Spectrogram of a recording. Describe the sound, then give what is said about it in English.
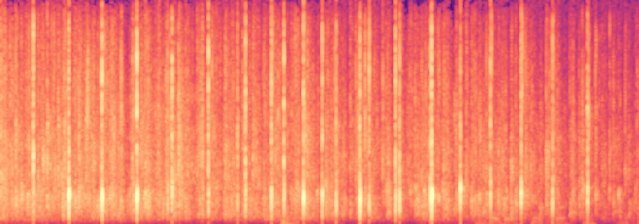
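An audience at an Evangelical Free Church of America ordination service applauds steadily for several seconds, with many sharp, irregular hand claps forming a continuous patter. Faint voices can be heard under the clapping toward the end. “Let's clap. Can we do that?”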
